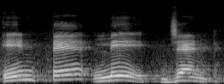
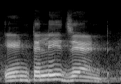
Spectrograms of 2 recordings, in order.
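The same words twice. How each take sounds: First: intelligent very slowly as इन, टे, ली, gent; four separate beats in intelligent; syllable by syllable. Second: Said in the usual way. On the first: Shown as a demonstration. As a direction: break intelligent after every syllable, counting them out. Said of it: "चार syllable हो जा रहा है". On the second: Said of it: "एक बार में इतना पढ़ेंगे".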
